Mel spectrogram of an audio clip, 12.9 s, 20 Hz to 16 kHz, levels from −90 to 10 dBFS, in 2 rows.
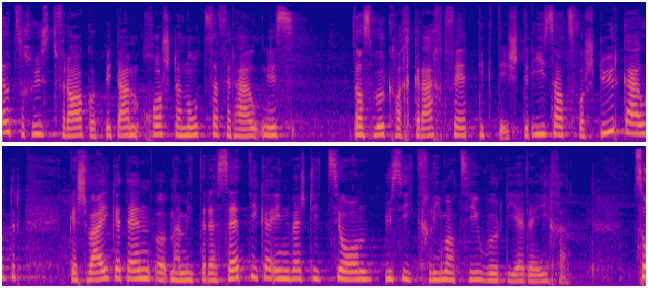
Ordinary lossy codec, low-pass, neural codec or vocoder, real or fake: none; 14.4 kHz; vocoder, 44.1 kHz, 128 mel bands every 512 samples, BigVGAN v2; fake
